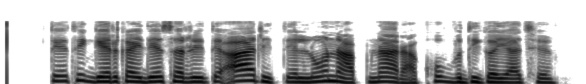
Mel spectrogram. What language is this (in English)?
Gujarati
